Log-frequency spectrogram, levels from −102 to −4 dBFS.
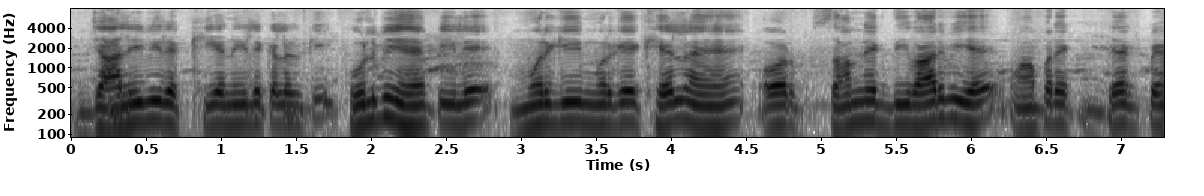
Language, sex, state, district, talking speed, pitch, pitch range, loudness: Hindi, male, Uttar Pradesh, Budaun, 215 wpm, 140 Hz, 135-150 Hz, -16 LUFS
